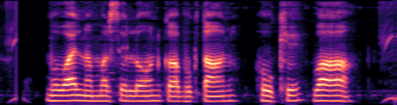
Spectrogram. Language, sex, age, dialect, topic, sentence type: Magahi, male, 31-35, Southern, banking, question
